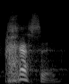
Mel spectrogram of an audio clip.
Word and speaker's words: hesed: Now, really, you don't say it like that. You've got to spit when you say it. Right here? It's a Hebrew word. You say hesed. Can you say that?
